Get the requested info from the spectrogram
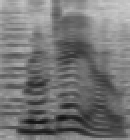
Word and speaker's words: Rodeo: DeMille pronounced the title of this very successful ballet, Rodeo. Copland pronounced it both ways. So there you have it. It's okay to pronounce it Rodeo.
